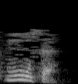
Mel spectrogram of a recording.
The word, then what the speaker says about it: موسى: احيانا بيجيني زي كلمة موسى، موسى دي بتتكتب ياء، بس هي اصلا بتتنطق ايه ولا تتنطق الف يا جماعة؟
